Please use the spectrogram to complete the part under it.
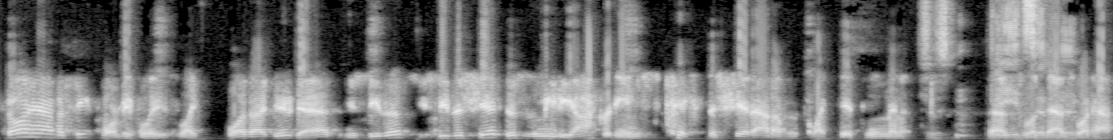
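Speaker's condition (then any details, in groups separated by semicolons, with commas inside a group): Cleft palate; congenital cleft palate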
